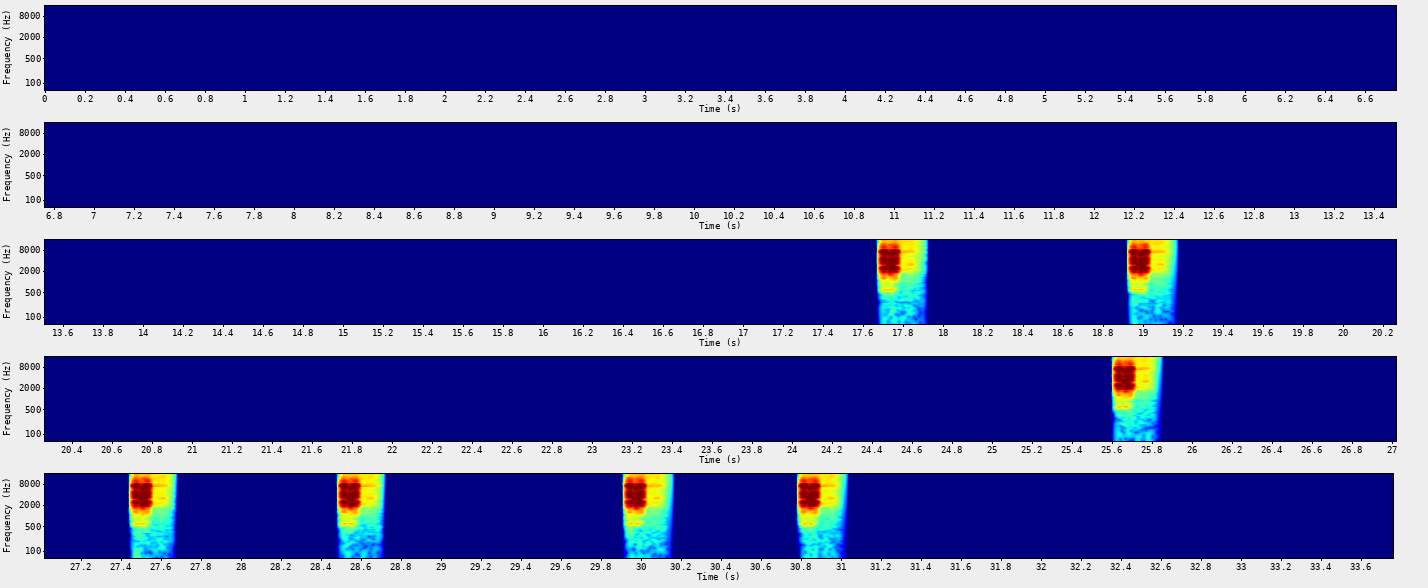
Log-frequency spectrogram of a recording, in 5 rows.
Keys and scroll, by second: 8.2 Escape, 18.8 ctrl+v, 24.7-27.4 typing, 27.7 Delete, 27.8 Return, 28.7 shift+Return, 28.8-30.2 typing, 30.6 Return, 32.2-33.1 typing.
